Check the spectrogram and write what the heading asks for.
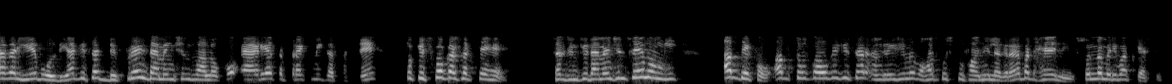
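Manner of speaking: ordinary delivery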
